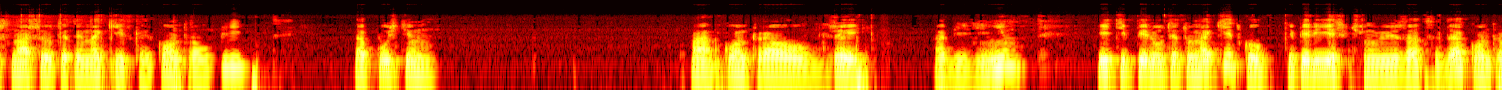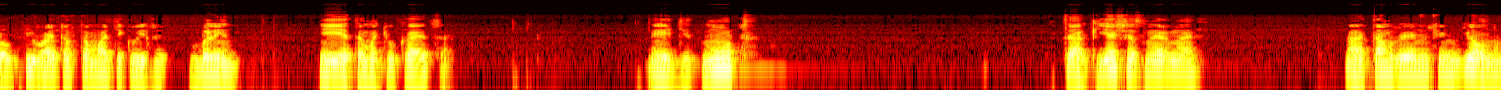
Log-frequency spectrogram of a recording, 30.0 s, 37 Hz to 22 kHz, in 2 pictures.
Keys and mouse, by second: 0.4 shift+click, 1.8 ctrl+p, 8.7 ctrl+j, 11.7 click, 14.3 ctrl+p, 17.9 click, 20.3-21.9 drag, 25.7 click, 29.3 click.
